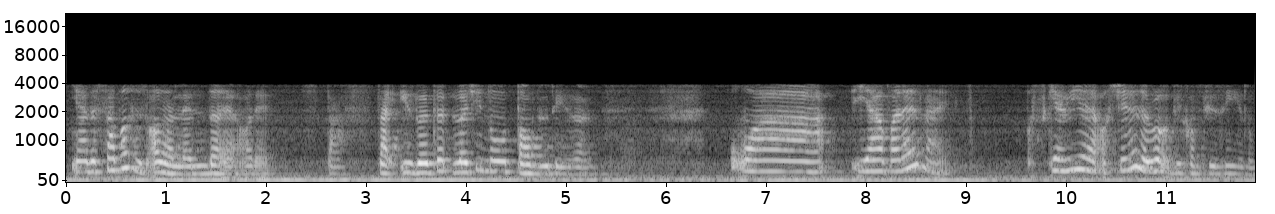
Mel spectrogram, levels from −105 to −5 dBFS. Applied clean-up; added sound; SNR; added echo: none; none; none; reverberation time 1.6 s.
